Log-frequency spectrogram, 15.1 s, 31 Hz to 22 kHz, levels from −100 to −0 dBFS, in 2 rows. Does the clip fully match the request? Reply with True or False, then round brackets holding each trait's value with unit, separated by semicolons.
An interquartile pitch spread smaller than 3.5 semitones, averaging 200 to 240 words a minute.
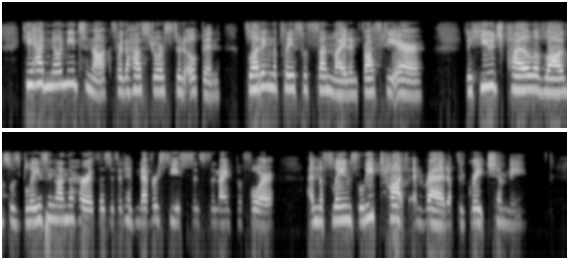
True (3.1 semitones; 205 wpm)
